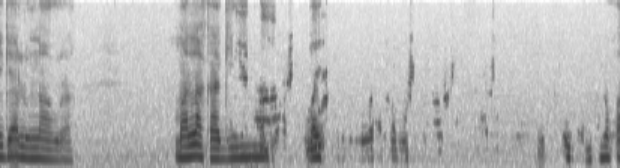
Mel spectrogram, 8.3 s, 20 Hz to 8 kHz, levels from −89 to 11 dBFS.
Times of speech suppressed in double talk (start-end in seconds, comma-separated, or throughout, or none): 3.11-5.69, 7.16-8.22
